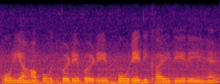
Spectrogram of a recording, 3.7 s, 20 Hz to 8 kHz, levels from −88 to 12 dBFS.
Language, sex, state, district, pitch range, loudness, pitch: Hindi, female, Punjab, Pathankot, 180-185 Hz, -14 LUFS, 185 Hz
